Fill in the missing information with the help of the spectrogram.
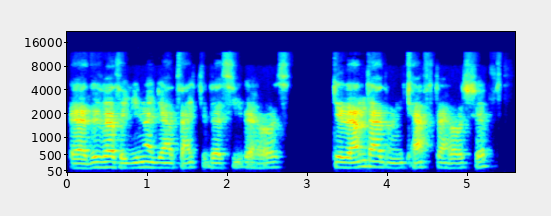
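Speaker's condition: Spinal muscular atrophy; severe restrictions, electric wheelchair

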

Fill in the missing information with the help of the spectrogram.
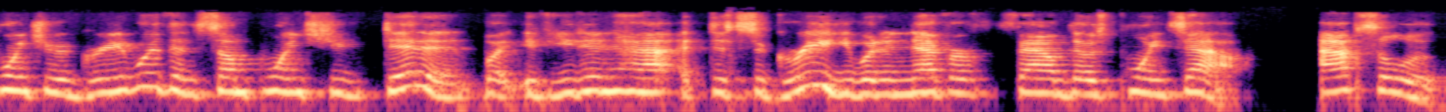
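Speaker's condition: No condition

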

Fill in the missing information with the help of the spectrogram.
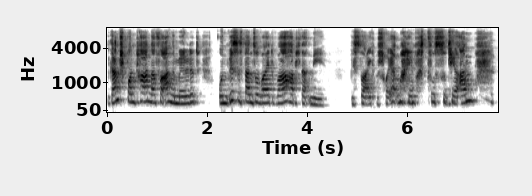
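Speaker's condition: Cleft lip and palate; congenital cleft lip

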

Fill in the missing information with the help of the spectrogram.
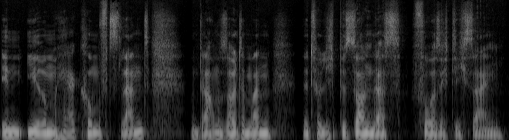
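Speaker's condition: No condition

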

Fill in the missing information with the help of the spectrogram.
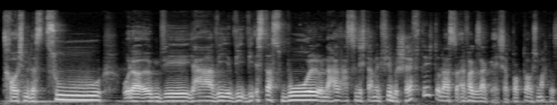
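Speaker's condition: No condition

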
